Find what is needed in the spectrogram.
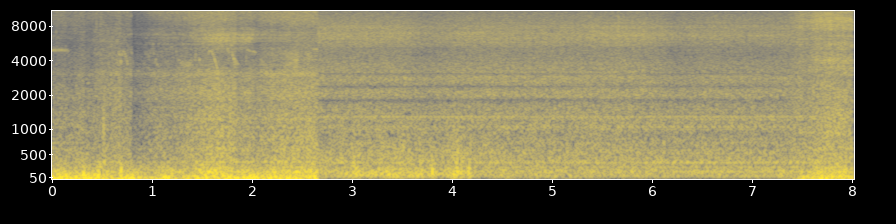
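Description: Wind buffeting the microphone over the steady running of a pressurised field sprayer's pump system. About a third of the way in, the low rumble drops away suddenly, leaving a quieter steady hum with faint held tones.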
